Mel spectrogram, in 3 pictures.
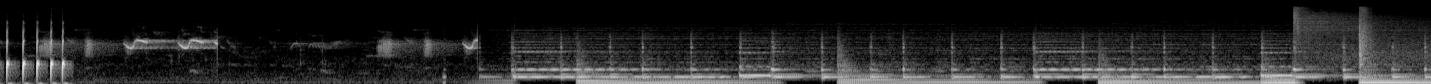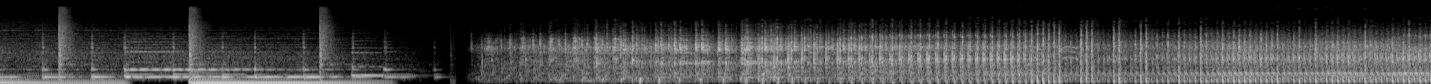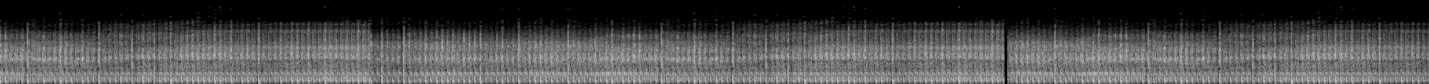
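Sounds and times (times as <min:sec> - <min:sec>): small engine water pump chugging: 0:19.0 - 0:42.9.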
